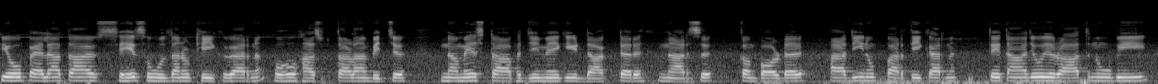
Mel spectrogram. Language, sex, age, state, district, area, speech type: Punjabi, male, 18-30, Punjab, Kapurthala, rural, spontaneous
